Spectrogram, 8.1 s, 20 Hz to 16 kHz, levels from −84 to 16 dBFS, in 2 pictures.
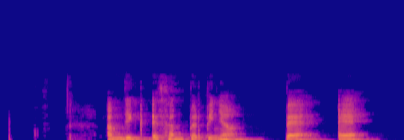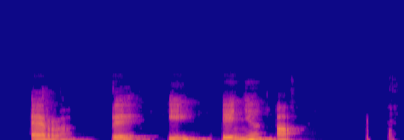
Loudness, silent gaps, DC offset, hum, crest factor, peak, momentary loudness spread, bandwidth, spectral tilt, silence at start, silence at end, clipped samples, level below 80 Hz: -20 LUFS; 4.18-4.33 s, 7.33-7.69 s, 7.76-7.90 s; under 0.1%; none; 20 dB; -2 dBFS; 12 LU; 7 kHz; -7 dB/octave; 1.05 s; 0.1 s; under 0.1%; -58 dBFS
